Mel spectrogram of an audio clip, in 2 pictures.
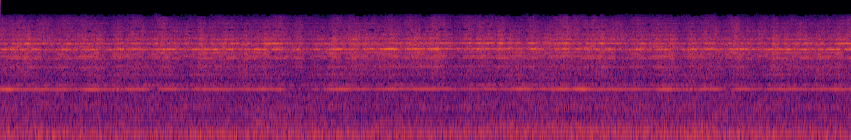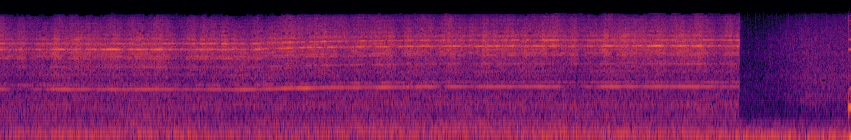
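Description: Spacecraft engines roar steadily.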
